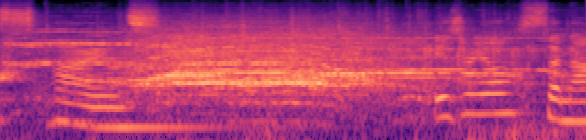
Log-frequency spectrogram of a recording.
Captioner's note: audience applause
